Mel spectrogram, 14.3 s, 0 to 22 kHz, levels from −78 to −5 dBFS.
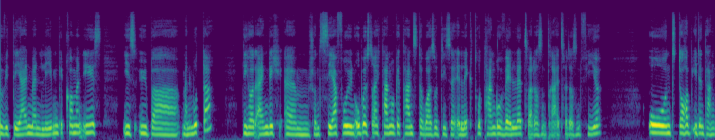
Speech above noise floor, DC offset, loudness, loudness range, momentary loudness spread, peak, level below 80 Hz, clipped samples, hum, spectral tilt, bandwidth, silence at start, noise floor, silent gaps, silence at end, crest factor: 39 dB; under 0.1%; -20 LUFS; 5 LU; 12 LU; -2 dBFS; -56 dBFS; under 0.1%; none; -6.5 dB/octave; 15 kHz; 0 s; -58 dBFS; none; 0 s; 18 dB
